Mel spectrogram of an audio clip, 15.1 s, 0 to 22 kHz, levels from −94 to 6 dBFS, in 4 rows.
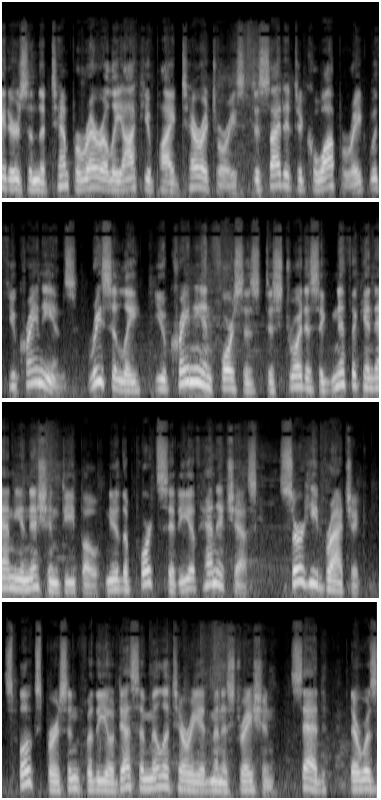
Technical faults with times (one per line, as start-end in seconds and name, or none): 0.00-15.06 noise suppressor applied to music or sounds
1.35-5.34 sound cut by the noise suppressor
5.89-6.67 sound cut by the noise suppressor
8.29-8.95 sound cut by the noise suppressor
9.49-10.35 sound cut by the noise suppressor
11.09-11.72 sound cut by the noise suppressor
14.03-14.81 sound cut by the noise suppressor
